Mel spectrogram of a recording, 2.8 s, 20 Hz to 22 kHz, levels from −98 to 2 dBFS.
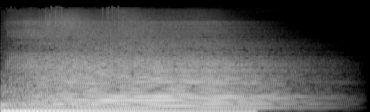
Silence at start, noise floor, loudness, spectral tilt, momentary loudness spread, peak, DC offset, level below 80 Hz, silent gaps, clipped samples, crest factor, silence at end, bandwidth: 0 s; -49 dBFS; -16 LUFS; -7 dB/octave; 12 LU; -4 dBFS; under 0.1%; -18 dBFS; none; under 0.1%; 12 dB; 0.6 s; 12 kHz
